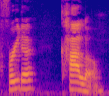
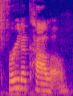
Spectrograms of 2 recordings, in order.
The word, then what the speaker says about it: Frida Kahlo: of there's an artist her name was I Frida Kahlo and I could be saying her name wrong but I believe it's Frida Kahlo and I believe she spells her last name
